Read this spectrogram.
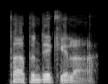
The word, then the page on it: perpendicular: British English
